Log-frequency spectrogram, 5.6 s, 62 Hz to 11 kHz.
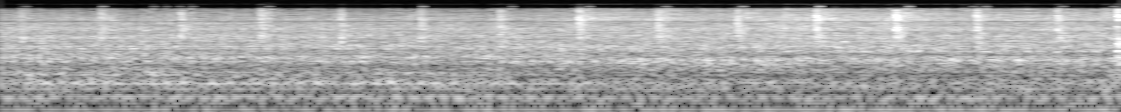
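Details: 2012 Ford F150 5.0 V8, warm after running a while: smooth idle with a light, steady tick about twice a second; owner was told it may be normal injector, fuel pump or tolerance noise, not confirmed.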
